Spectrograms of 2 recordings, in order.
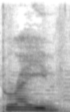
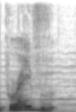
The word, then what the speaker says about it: brave: How to be brave， how to be brave， brave 字母 V 的读音一定要注意一下， v 上排牙齿碰到下唇，动作就结束了，不要读 brave。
